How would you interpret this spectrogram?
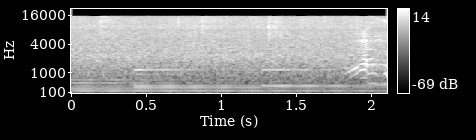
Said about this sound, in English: More? You want more rain?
